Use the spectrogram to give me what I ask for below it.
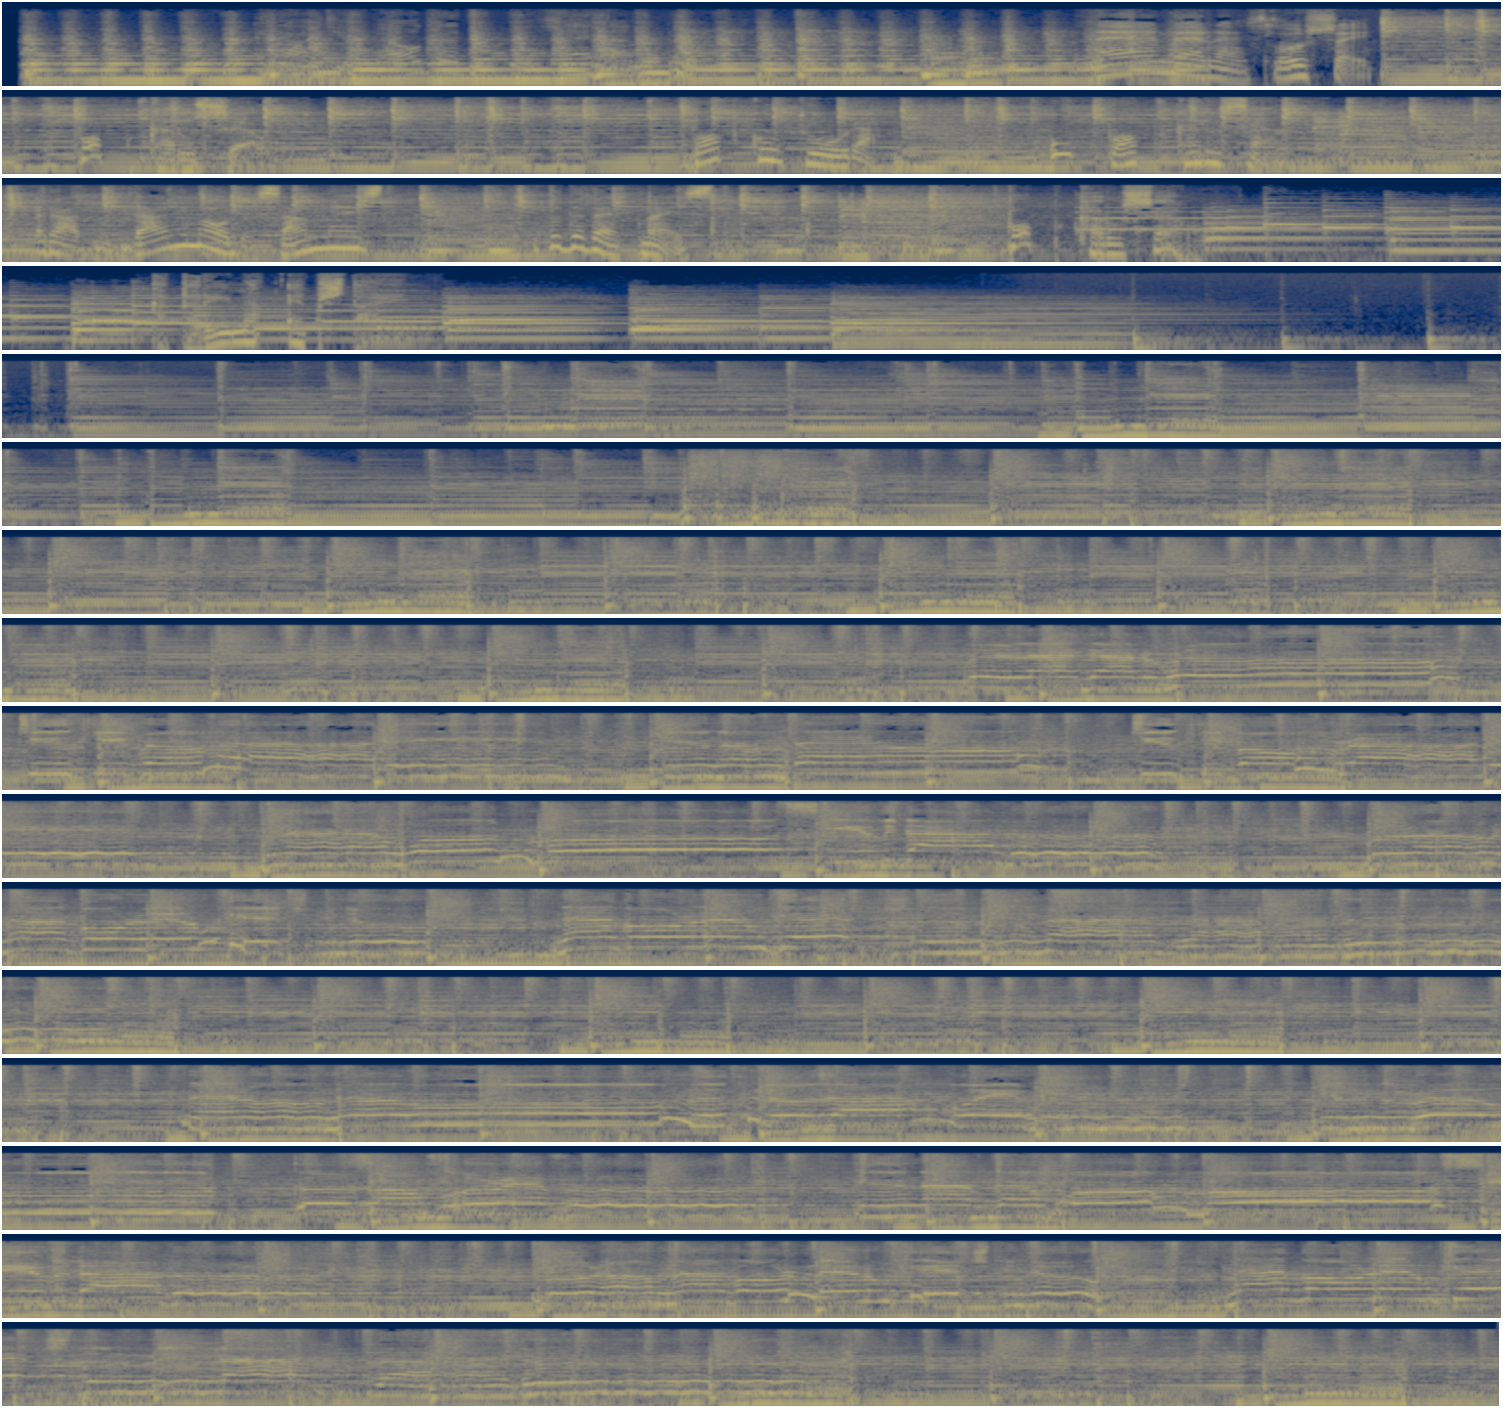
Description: Гости емисије су чланови групе Straight Mickey and The Boyz.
